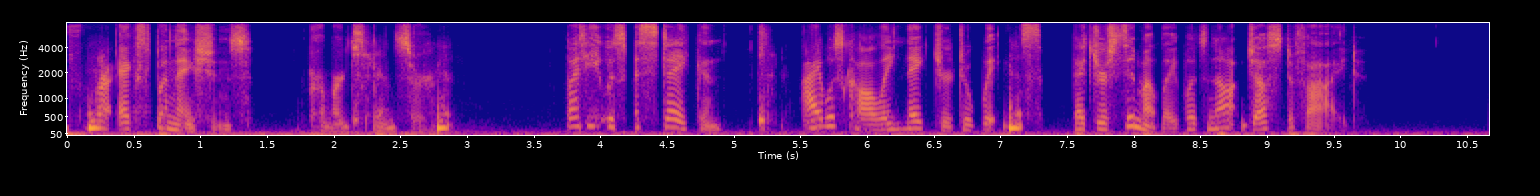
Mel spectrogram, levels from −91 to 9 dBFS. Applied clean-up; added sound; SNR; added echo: neural diffusion model UNIVERSE++.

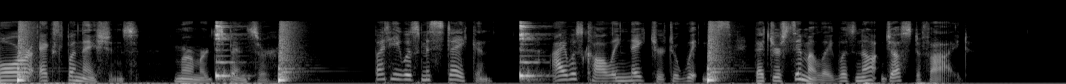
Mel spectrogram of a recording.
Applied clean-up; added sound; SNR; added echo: none; Snare drum + Cowbell; -3 dB; none.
